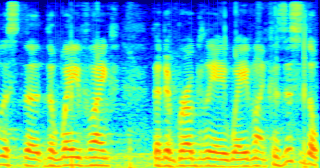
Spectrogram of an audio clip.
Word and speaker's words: de Broglie: So de Broglie, or I suppose in French his name's actually pronounced de Broglie, which I find odd to pronounce that way.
